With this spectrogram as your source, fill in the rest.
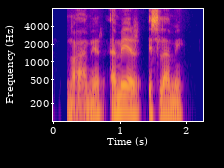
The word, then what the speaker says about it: Amir: today I'm joined by none other than Dr Ami no Amir Amir islami how do you say welcome in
